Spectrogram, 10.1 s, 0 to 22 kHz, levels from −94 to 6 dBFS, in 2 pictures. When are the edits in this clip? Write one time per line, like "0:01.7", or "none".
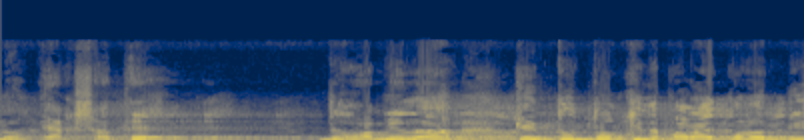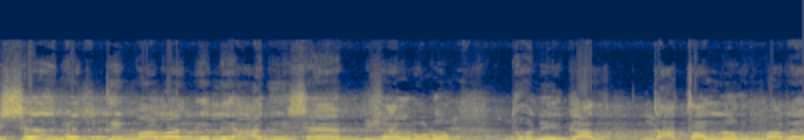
0:02.1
